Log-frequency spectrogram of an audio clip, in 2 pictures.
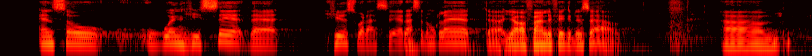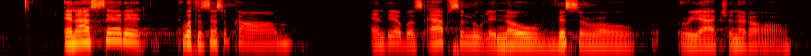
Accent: Tuskegee, Alabama, United States; also born or lived in Montgomery; I was born in Montgomery, Alabama, 1954. I grew up in Tuskegee. And like most Southern Black families, I was heavily steeped in a very strong faith tradition.

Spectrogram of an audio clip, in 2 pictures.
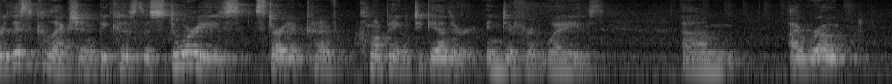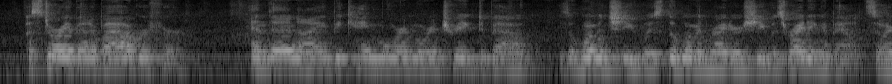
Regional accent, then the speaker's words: New York, United States; Now that I'm a Texan instead of a New Yorker, I don't get to see any of this stuff, so, or not much of it.

